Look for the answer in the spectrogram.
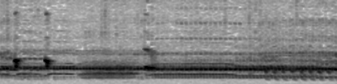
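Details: Malinois Waterslager canary giving a few sharp high notes, then a long, even, water-like rolled trill with sustained whistled tones, finishing with a faster rippling phrase.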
